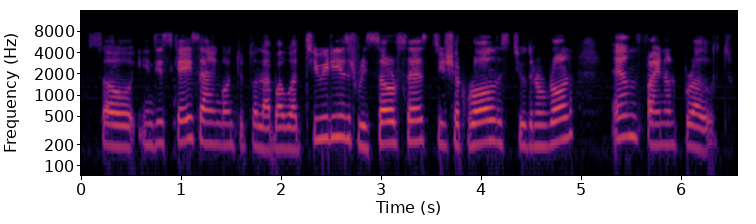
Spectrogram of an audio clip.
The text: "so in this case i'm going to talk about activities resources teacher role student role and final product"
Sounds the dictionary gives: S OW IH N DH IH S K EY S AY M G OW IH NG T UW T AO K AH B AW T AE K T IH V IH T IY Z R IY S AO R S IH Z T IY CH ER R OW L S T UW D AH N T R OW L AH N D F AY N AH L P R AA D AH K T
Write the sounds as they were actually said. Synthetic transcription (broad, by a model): S OW IH N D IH S K EY S AY M G OW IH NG T UW T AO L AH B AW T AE K T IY B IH T IY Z R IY S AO R S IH S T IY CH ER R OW L S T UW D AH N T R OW L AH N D F AY N AH L P R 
